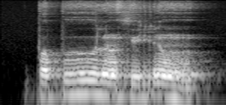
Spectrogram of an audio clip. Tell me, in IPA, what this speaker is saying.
p o p uː l ũ θ y r ũː

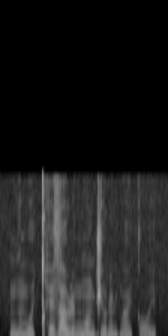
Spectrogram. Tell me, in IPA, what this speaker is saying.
ŋ ɡ ə̃˧ m o˧ ɪ̯ ǃʰ ɛ˧ z a˦ ʊ̯ ɭ ə˧ ŋ ɡ ɔ̃˦ n d͡ʒ ɘ˨ ʊ̯ ɽ ə̃˨ ɳ b ã˨ ɪ̯ k ɔ˨ ɪ̯

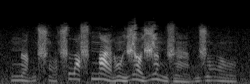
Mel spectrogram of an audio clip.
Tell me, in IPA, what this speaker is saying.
n ə˧˩˧ n sˤ õ˧˩˧ sˤ ðˤ ə˥˨ sˤ n æ˥˨ ɾ õ˥˨ ʑ ʌ˥˨ ʑ ə˥˨ n z æ̃˧˩˧ n zˤ õ˥˨

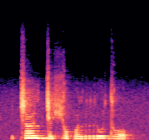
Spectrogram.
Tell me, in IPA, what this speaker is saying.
c a l ɟ a ç ɒ p ɒ l r o l d ɔ

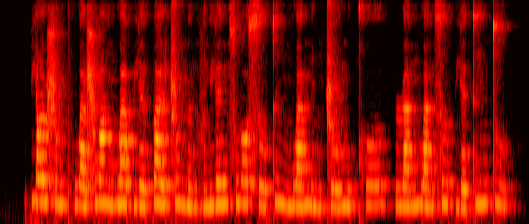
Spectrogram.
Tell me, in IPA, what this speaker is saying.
p j ɑ˥ ʊ̯ ʂ ʊ˧˥ ŋ pʰ w ä˨˩ ʂ w ɑ˥˧ ŋ n̪ w ä˥˩ p j ɛ˧˥ p a˥˧ ɪ̯ ʈ͡ʂ u˥˩ n̪ ə˨˩ n f ə˦ n j ɛ˥ n s w ɔ˥ s ɤ˧˥ t̪ i˥˩ ŋ n̪ w ä˧˥ n̪ i˨˩ ŋ ʈ͡ʂ o˧˥ ʊ̯ n̪ u˨˩ kʰ o˥ ʊ̯ | ɻ a˧˥ n n̪ w a˧˥ n s ɹ̩˥˩ p j ɛ˨˩ t̪ i˥ n t̪ u˥˩

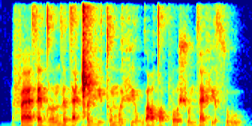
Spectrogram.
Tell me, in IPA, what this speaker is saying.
f æ s ɛ d ɤ n z ə d æ ǁ ə vʲ ə tʼ ʊ m ɤ fʲ o ɡʷ æ dˤ u pʼ o ʃ u n z æ fʲ ɤ s u

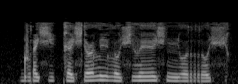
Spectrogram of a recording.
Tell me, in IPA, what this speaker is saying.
ɖ u ɾ æ ç i k ɛ ç ɾ ə˞ l i l ʊ ç ð ɪː ç ɲ ʊ r ʊ ç

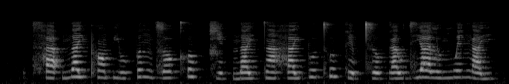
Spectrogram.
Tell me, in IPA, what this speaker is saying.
t͡sʰ a˨ ʔ n̪ a˥˧ j pʰ ɔ̃˧ p j u˨˩ p ə˥˧ ŋ d͡z ɔ˧ kʰ o˦ p̚ t͡ɕ e˨ k̚ n̪ a˧ j t̪ ã˧ h a˧ j p u˦ t̪ʰ u˦ k e˨ p̚ t͡s o˧ ɡ a˧ w d͡z j a˥˧ l u˧ ŋ w e˦ ŋ a˧ j

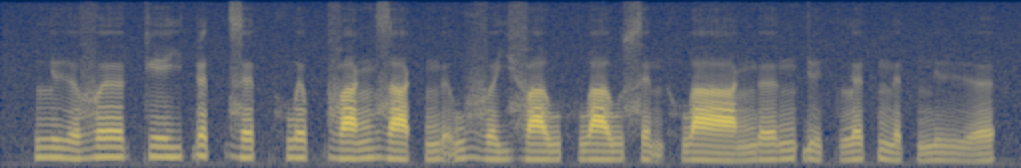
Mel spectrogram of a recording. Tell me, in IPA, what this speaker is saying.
l ɨ˧˩ ə̯ v əː˧ k e˧ j ɗ ə˦˥ t̚ z ə˦˥ t̚ h w ə˦˥ p̚ v a˨˦ ŋ z a˨˩ k̚ ŋ ə̰˧˥ w v ə˨˦ j v a˧ w h w a˧ w s ə̰˧˨ n h w aː˧˩ ŋ əː˨˦ ŋ ɗ ɨ˨˩ t̚ l ə˦˥ t̚ n ə˨˩ t̚ n ɨ˧˩˨ ə̯

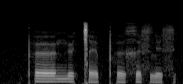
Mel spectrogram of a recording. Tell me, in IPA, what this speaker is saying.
pʰ œː˧ ŋ ø˧ ǀ ɛ˨ pʰ əː˨ x ə˦˨ s l ɪ˧ s

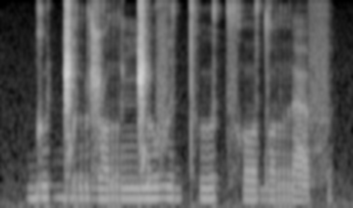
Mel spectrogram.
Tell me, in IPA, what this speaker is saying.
ɡ ɯ ɡ͡ǁ ɯ r ʐ ɔ r ŋ͡ǁ ɯ v i d tʰ ɯ t͡sʰ ɤ d ɔ r æ f

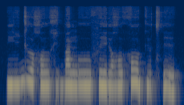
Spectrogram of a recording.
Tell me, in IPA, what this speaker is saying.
j i ɡʲ ʊː χ ʊː x i̤ b a ŋ ʊː f e ɾʲ o ʁ u h ɔ kʲ u t͡sʼ ɪ

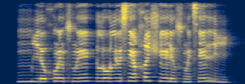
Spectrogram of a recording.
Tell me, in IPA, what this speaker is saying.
mː i˨ ɾ ɘ˨ χʷ ẽ˦˨ sʷ ẽ˦ | l o˧ l ʏ˦ s ẽ˦ χ i˦ ʃ ẽ˧ ɾ e˨ sʷ ẽ˨ s ẽ˦ r i˨

